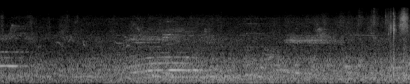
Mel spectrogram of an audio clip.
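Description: A male deshi giribaj pigeon gives low, murmuring coos beneath someone talking nearby, with faint chirps from other birds in the loft mixed into the background.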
